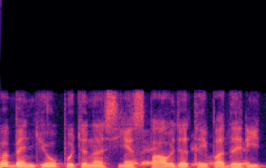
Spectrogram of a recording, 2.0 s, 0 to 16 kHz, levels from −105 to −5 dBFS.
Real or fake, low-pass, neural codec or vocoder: real; 7.2 kHz; none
